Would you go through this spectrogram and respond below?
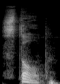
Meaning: post, pole, pillar, column
- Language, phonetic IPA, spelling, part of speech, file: Russian, [stoɫp], столб, noun, Ru-столб.ogg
